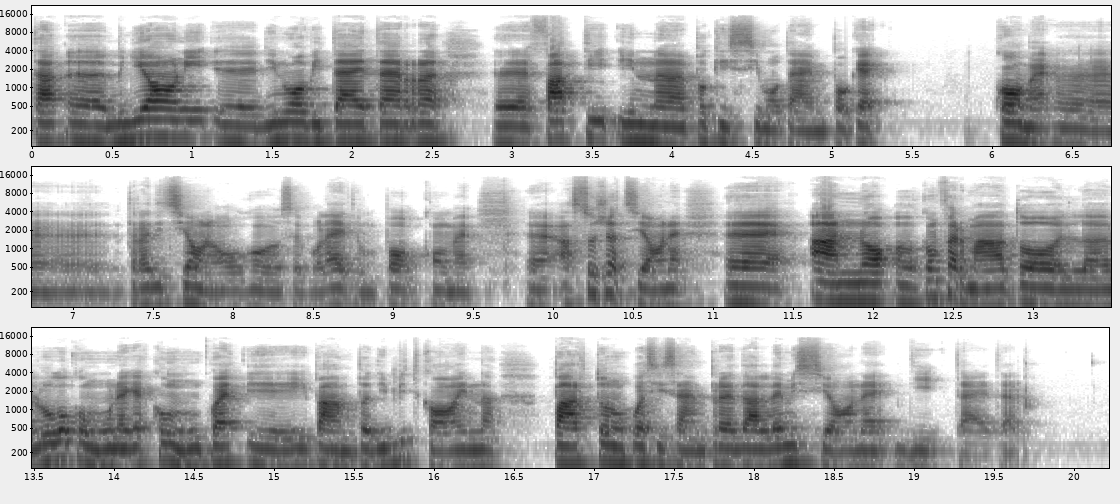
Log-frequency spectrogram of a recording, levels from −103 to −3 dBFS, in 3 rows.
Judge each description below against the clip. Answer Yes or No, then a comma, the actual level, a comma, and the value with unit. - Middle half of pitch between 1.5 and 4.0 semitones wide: Yes, average, 3.0 semitones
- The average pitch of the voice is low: Yes, low, 120 Hz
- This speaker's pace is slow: Yes, slow, 105 wpm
